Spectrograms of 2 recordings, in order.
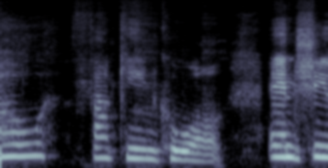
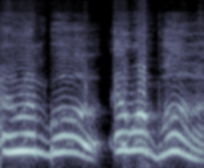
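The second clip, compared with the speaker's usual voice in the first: mock mouth-full speech, higher and louder; 8 semitones higher, 8 dB louder than usual. Retelling an ad where a caller answers with peanut butter in his mouth: imitating talking with mouth full. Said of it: "he's got his peanut butter in his mouth".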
